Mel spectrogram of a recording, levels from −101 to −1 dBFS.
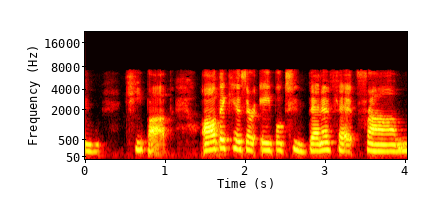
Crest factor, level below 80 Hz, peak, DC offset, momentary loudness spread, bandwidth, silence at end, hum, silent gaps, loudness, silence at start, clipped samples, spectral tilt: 18 dB; -66 dBFS; -6 dBFS; under 0.1%; 12 LU; 7.4 kHz; 0 s; none; none; -24 LUFS; 0 s; under 0.1%; -4 dB/octave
